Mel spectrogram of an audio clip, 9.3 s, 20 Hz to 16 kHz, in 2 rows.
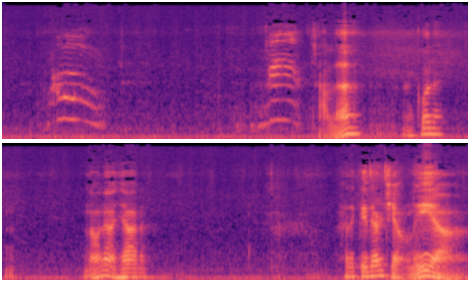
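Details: A domestic cat meows while playing with a new toy indoors, eight cats shown together; falling harmonic meows near the start and around 3 seconds, mixed with a person talking and a steady low hum.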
